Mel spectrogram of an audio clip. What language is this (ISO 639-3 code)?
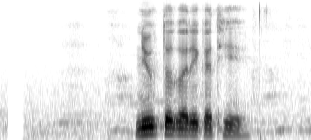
nep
